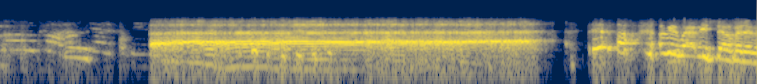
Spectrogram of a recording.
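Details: Deliberate loud, sustained belch lasting about four seconds from a man after eating kebab and drinking cola, followed by laughter and talk; burping.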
